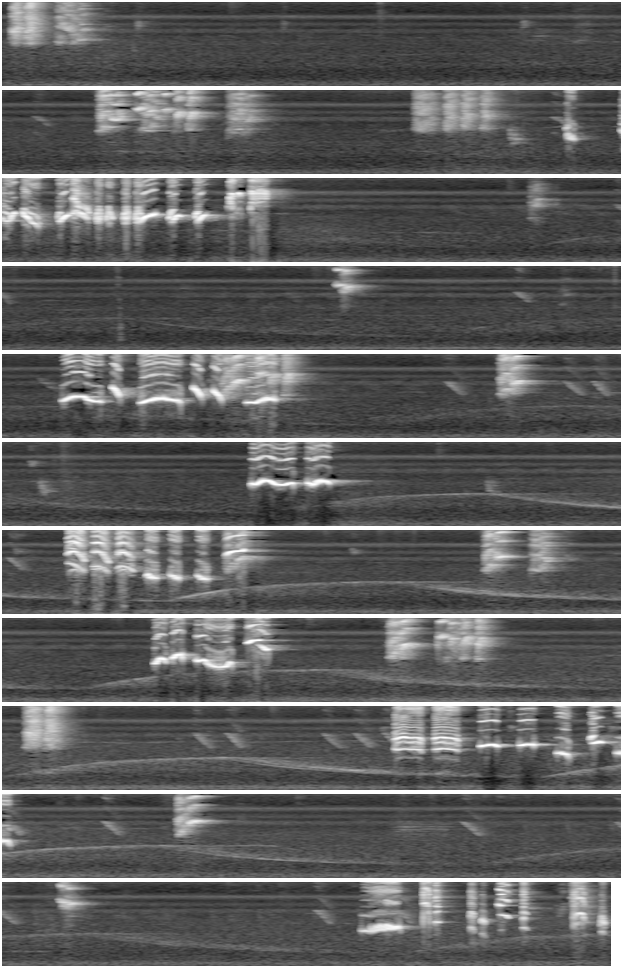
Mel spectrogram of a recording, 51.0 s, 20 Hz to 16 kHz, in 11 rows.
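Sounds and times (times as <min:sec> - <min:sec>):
faint sweeping whistle: 0:25.1 - 0:36.5, 0:37.3 - 0:45.4, 0:46.0 - 0:50.9.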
